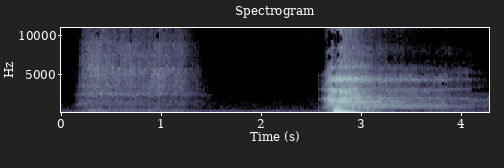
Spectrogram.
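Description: Slow deep breath during a breathing exercise: a steady, soft airy inhale, a short pause, then a louder exhale that turns into a voiced sigh, falling in pitch before trailing off.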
